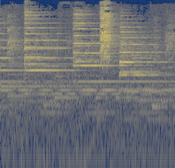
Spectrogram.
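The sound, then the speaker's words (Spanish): A church bell tolls the Angelus, a few resonant strokes whose long humming overtones overlap and sustain, fairly faint and even throughout. “Que casi se nos pasa el Ángelus. Menos mal que ha sido sonar el toque y todos nos hemos quedado parados casi como estatuas.”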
